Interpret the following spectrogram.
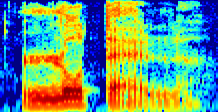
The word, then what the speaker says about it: l'hôtel: starts with H, but remember that in French we don't pronounce H, okay, so basically the first sound of the word is the vowel O, okay, so for the same reason, needs to disappear.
